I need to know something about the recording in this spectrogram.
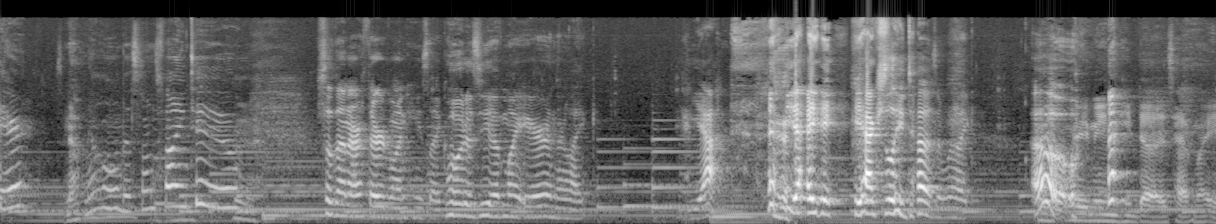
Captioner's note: laughter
